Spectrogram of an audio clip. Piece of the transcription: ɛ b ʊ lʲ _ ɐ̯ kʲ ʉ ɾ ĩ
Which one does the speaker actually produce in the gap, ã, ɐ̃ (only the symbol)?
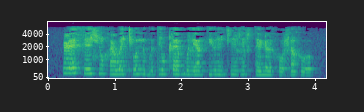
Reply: ã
